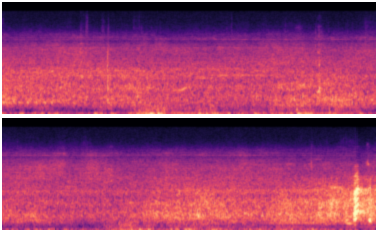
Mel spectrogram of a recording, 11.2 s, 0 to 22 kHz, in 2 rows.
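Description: An Airbus Military A400M turboprop flies past at RIAT, its steady engine and propeller drone carrying through the whole stretch with a commentator talking over it.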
